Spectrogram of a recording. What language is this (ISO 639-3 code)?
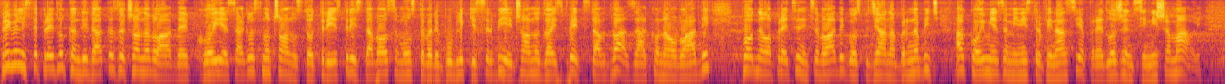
srp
